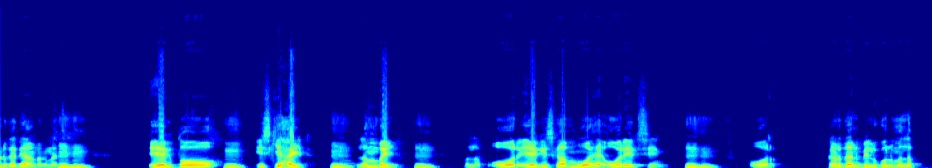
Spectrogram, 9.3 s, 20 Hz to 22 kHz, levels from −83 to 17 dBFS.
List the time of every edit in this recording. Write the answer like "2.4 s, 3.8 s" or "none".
none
